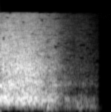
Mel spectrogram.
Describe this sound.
human sliding on ice with boots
